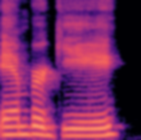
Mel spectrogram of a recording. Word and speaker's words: Ambergris: What did y'all think of, and I've been corrected on the pronunciation, thank you, Amber Gee, Element, and the Slaver Weapon episodes that we watched for this evening.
